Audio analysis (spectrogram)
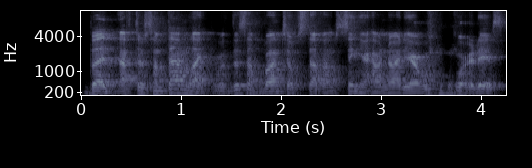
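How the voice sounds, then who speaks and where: A man's voice: mid-range voice, fairly quick. A man from Spain with a Spanish accent, introducing himself on a video call panel, hesitant and full of fillers. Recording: echoey room.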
